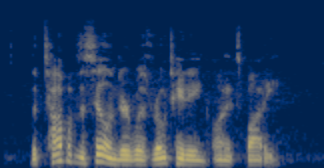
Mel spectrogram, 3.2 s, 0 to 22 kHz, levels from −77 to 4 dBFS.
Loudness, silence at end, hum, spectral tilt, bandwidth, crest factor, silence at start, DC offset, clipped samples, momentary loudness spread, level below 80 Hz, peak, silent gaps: -21 LUFS; 0.5 s; none; -5.5 dB/octave; 12 kHz; 16 dB; 0.3 s; under 0.1%; under 0.1%; 10 LU; -62 dBFS; -4 dBFS; none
